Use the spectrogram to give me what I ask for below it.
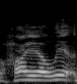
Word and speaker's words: Hialeah: Hialeah is pronounced Hialeah.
